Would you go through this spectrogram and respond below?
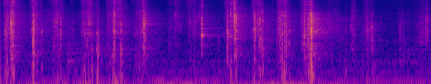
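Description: Message cards for a card reading are shuffled in a steady stream of crisp riffling flicks, close and fairly loud, with no voice over them.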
